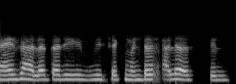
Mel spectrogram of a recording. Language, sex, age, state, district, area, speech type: Marathi, female, 18-30, Maharashtra, Nashik, urban, conversation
